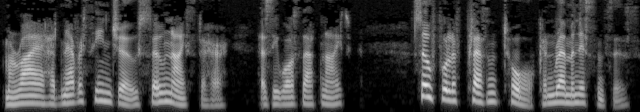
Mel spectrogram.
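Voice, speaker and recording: Audiobook narrator, steady mid-range voice, gentle storytelling pace, dry close sound. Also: medium pitch, moderate pace, no echo. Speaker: audiobook reader. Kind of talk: scripted narration of a literary short story.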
